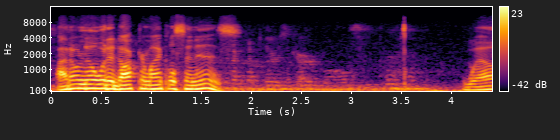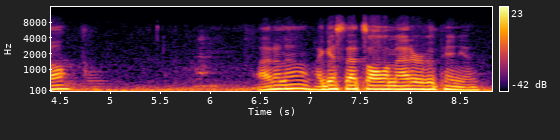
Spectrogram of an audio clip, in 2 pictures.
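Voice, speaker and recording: A man teaching an engineering class, explaining problems in a relaxed way with frequent ums and uhs. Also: a little high, a little slow, pauses often, poor audio. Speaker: engineering professor. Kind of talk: classroom lecture. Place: lecture classroom.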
